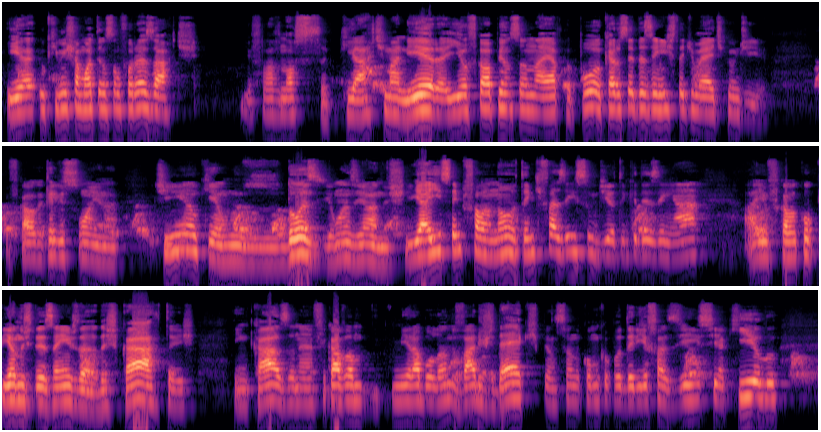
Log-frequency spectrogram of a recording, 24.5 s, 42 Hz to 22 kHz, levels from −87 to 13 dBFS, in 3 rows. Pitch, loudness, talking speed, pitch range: 160 Hz, -17 LUFS, 210 wpm, 150-180 Hz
